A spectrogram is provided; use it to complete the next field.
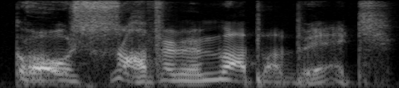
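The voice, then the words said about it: Poor imitation of General Grievous. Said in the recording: “terrible Grievous impression”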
